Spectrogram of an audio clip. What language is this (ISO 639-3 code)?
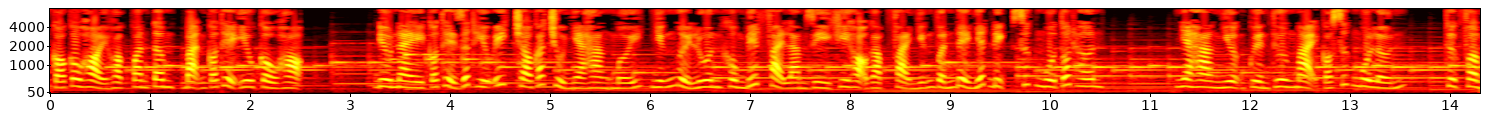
vie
